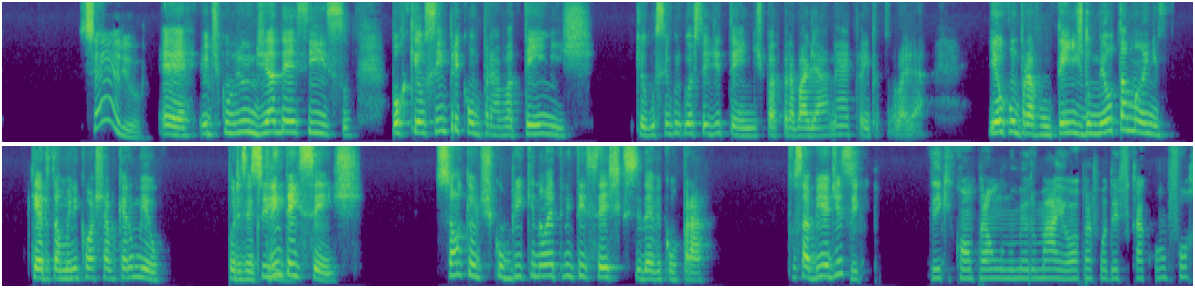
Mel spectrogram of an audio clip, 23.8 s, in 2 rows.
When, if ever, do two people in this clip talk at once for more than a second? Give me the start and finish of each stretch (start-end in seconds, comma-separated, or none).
none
